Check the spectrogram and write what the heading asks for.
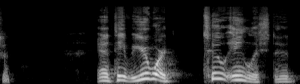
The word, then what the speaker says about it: Antifa: And I'm sorry, I always mispronounce this because I go anti-fa, because it's anti-fascist.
